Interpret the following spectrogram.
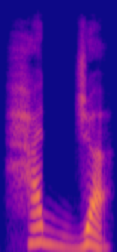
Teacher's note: We press and hold the G sound, and then we release it with that a vowel, ja. Okay, now let's put it all together.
